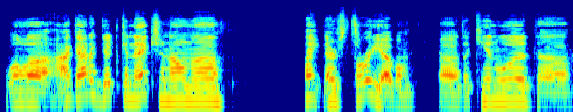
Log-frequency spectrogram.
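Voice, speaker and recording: A man chatting casually and haltingly as an amateur radio operator. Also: mid-range voice, clean tone, distant mic. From United States. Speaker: amateur radio operator hosting a live stream.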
